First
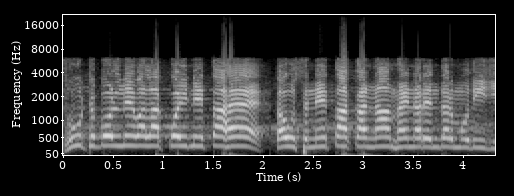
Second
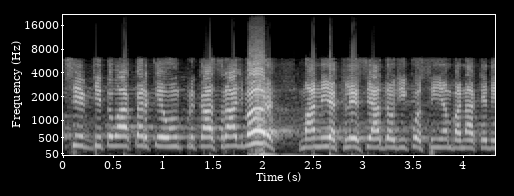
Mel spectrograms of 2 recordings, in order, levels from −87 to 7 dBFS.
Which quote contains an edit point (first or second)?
first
